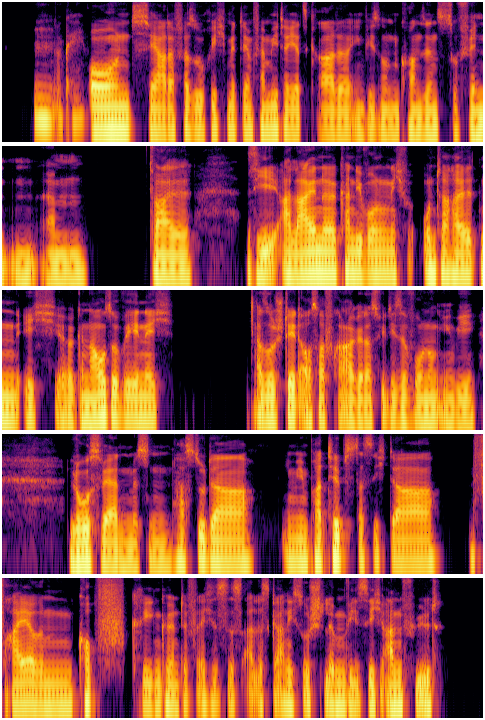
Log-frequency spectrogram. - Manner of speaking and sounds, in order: none
- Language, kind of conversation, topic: German, advice, Wie möchtest du die gemeinsame Wohnung nach der Trennung regeln und den Auszug organisieren?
